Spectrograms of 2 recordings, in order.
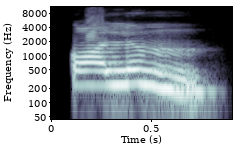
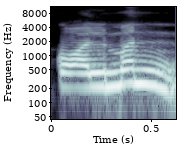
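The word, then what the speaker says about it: column: कॉलम, कॉलम, अब कॉलमन, कॉलमन नहीं बोलेंगे, कॉलम।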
